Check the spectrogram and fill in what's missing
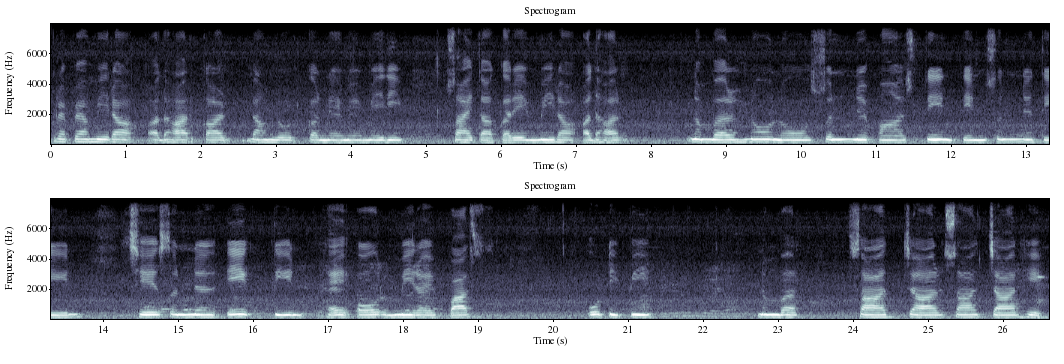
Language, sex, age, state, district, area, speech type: Hindi, female, 60+, Madhya Pradesh, Harda, urban, read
